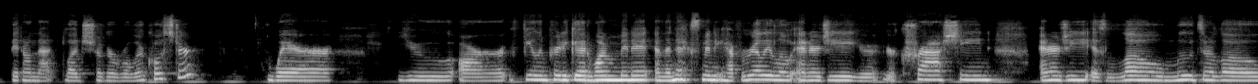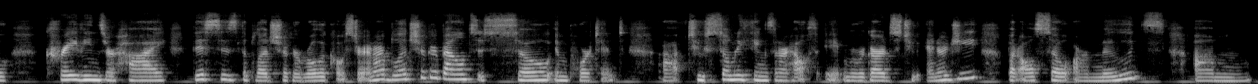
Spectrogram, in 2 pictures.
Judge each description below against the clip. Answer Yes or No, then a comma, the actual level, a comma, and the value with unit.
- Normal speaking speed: Yes, average, 160 wpm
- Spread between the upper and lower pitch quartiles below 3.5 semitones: Yes, average, 2.8 semitones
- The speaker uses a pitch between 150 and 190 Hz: Yes, medium, 185 Hz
